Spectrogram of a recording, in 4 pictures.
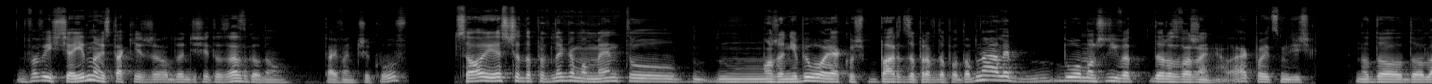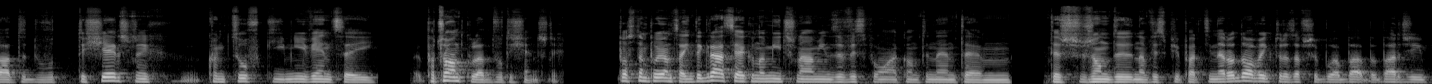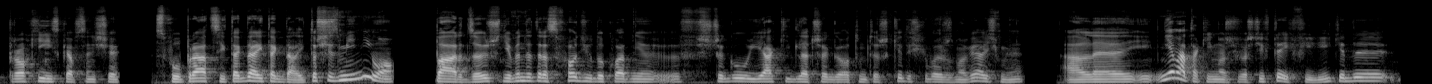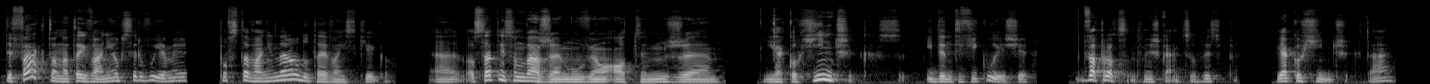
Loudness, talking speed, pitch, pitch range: -24 LUFS, 130 wpm, 125 Hz, 115-150 Hz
